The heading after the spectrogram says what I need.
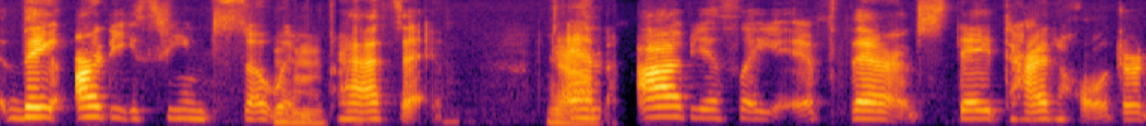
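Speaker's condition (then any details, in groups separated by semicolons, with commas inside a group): Brain injury from boulder; uses wheelchair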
